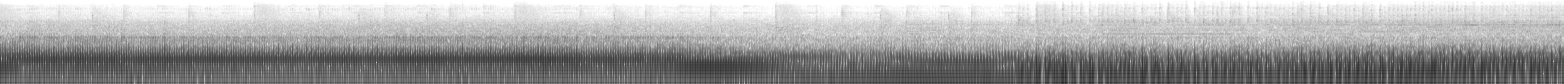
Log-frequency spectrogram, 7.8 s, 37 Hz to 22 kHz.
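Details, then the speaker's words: Datsun 280Z cold start in the garage after previous fixes. The engine over-revs to a high, steady rev on starting, then drops and runs rough. This is a prior symptom, now worse than the night before; the cause is unknown to the owner. "So it started and it over revved on start, which is a symptom that we were having before, but now it's like it's worse."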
